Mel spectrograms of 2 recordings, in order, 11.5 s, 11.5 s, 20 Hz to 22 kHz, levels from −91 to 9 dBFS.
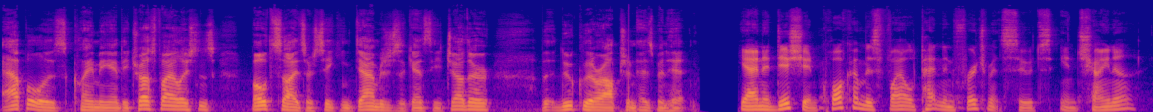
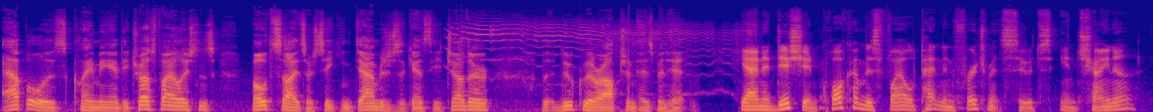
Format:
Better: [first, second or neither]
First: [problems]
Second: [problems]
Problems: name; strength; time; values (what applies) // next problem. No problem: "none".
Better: first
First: none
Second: door banging; faint; from 4.5 to 7.5 s; peak 10 dB below the speech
